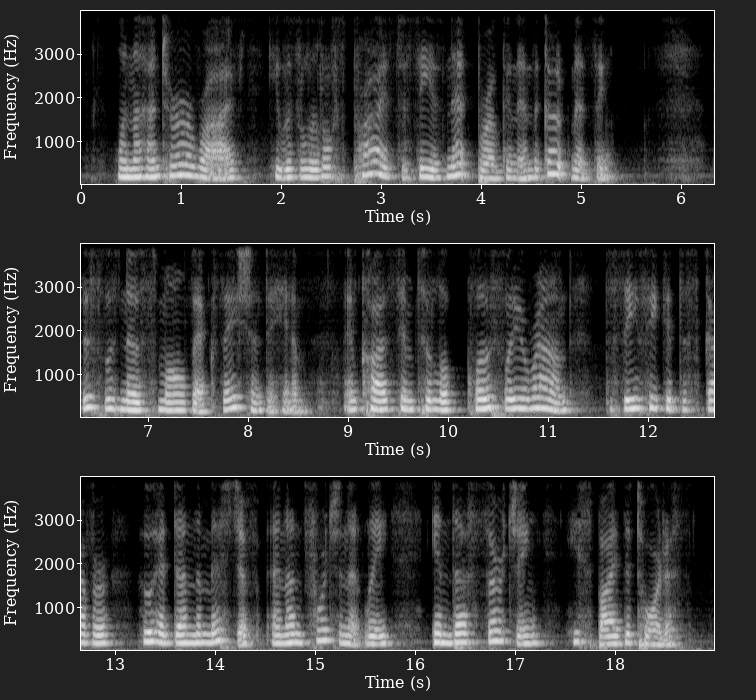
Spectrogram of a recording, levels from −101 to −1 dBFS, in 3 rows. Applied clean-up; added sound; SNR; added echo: none; none; none; reverberation time 0.3 s.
